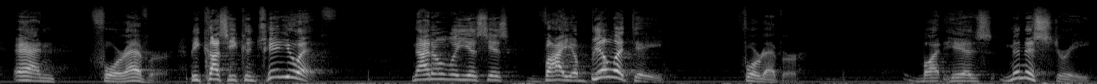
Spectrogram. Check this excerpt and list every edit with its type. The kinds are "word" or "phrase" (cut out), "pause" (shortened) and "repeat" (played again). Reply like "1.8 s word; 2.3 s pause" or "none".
none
